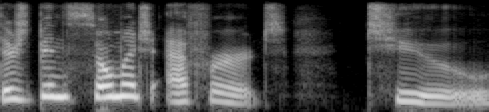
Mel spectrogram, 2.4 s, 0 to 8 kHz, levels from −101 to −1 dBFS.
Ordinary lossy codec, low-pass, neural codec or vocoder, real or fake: Opus, 64 kbps; 7.2 kHz; none; real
